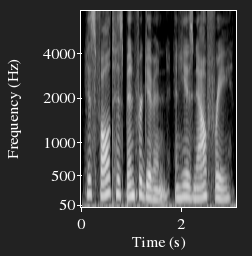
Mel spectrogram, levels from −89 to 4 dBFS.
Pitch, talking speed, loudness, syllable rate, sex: 175 Hz, 195 wpm, -18 LUFS, 4.1 syllables/s, female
